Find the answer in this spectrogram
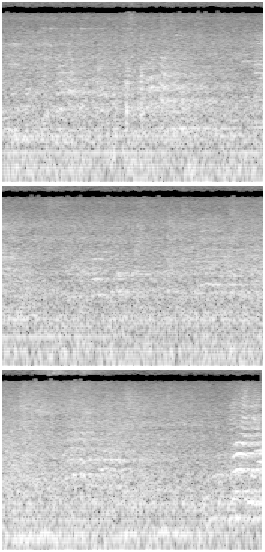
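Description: Steady low rumble and hiss of an underground metro station heard from a long moving escalator, a little fuller for a couple of seconds about seven seconds in, with faint voices echoing off the tiled walls.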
